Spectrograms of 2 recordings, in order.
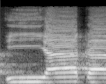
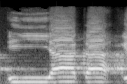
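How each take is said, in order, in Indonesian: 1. Bunyi ya dipanjangkan dengan panjang. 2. Bunyi ya dipanjangkan dengan panjang.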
